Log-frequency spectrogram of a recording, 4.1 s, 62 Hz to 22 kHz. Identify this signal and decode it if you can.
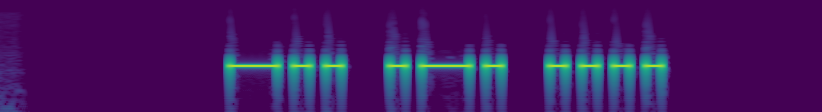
Morse code, heard as a keyed tone, about 15 wpm, 700 Hz. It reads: DRH
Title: USA Call Sign Postfixes - 3 Letters 15wpm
